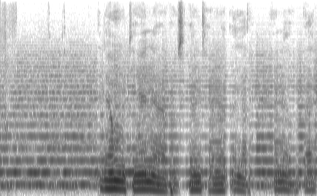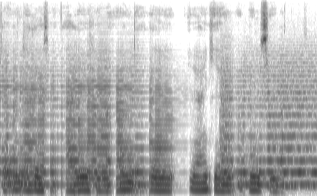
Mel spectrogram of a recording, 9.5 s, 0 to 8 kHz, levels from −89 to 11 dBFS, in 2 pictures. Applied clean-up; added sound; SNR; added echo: neural mask model RNNoise.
